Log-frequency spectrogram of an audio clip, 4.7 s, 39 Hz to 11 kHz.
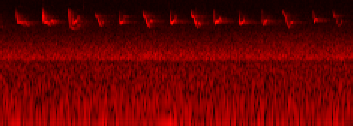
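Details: Common chiffchaff in a natural reserve in Estonia during mid-spring, taken with a Zoom F6 and Sennheiser MKH 8040. A steady run of about thirteen high, falling notes, some slurred, comes roughly three a second over faint hiss.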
